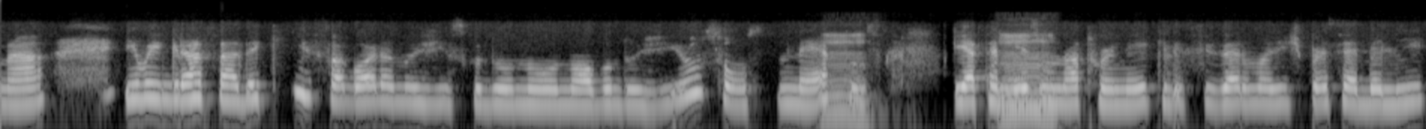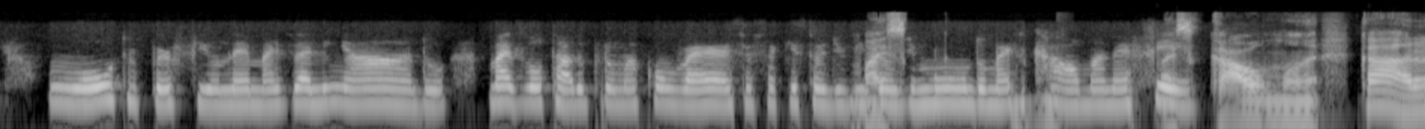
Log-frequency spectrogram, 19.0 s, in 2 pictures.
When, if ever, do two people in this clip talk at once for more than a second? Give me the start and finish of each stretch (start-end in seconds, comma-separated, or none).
none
